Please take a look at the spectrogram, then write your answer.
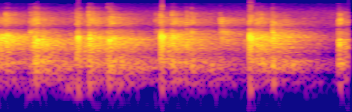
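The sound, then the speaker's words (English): An audience at a church service claps their hands together in praise, giving God a hand clap of praise: a dense, steady patter of many hands with sharper individual claps popping out, lively, with no talking. “In Jesus' name, can we give him a hand clap of praise?”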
